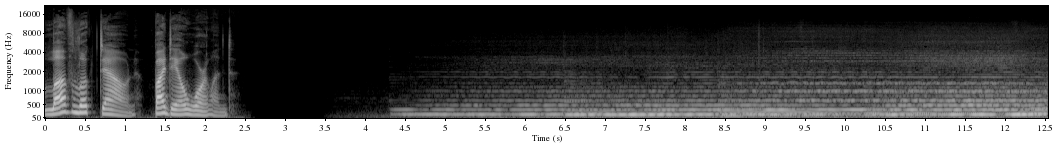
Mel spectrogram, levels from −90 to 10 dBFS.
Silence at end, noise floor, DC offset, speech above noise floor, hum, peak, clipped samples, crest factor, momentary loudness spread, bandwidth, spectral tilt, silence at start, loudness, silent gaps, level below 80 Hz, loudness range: 0 s; -69 dBFS; under 0.1%; 50 dB; none; 0 dBFS; under 0.1%; 24 dB; 19 LU; 16 kHz; -6.5 dB/octave; 0 s; -24 LUFS; 2.63-3.47 s; -52 dBFS; 16 LU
